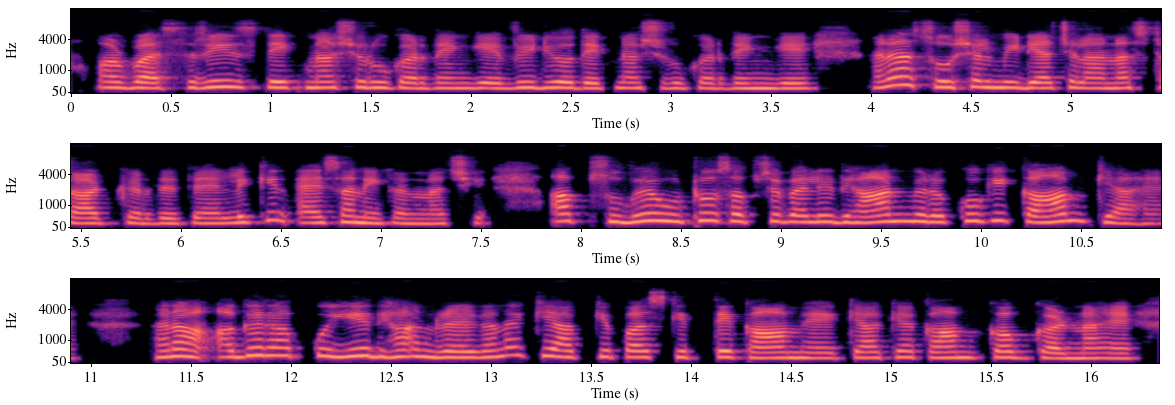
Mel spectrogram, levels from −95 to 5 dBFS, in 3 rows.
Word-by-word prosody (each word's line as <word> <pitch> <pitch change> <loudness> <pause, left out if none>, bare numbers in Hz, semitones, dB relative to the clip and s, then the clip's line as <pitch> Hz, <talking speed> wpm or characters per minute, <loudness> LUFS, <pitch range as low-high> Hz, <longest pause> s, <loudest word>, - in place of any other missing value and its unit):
और 250 -1 +1
बस 225 -1 +2
रील्स 260 +1 0
देखना 250 -1 +1
शुरू 250 -1 -1
कर 225 -2 -1
देंगे, 225 0 -2
वीडियो 245 +2 +1
देखना 230 +1 -3
शुरू 225 0 -6
कर 220 -1 -5
देंगे। 220 0 -1 0.4
है 250 - -1
ना? 360 +3 +7
सोशल 265 -3 0
मीडिया 240 -2 +2
चलाना 225 -2 -1
स्टार्ट 225 -1 -1
कर 225 -3 -4
देते 215 +1 -4
हैं 220 0 -2
लेकिन 255 +8 -3
ऐसा 240 +3 0
नहीं 235 -3 +1
करना 205 -2 -4
चाहिए। 230 +7 -7
आप 310 0 0
सुबह 285 +3 +2
उठो 325 +1 +1
सबसे 305 -1 -2
पहले 280 0 +1
ध्यान 260 +4 +4
में 305 -1 +2
रखो 275 +3 0
कि 335 +2 0
काम 285 +4 +4
क्या 260 -5 -2
है। 205 0 -9 0.4
है 270 - +1
ना? 305 0 +6
अगर 280 +6 +1
आपको 330 -1 -2
ये 305 +2 +4
ध्यान 280 0 +2
रहेगा 255 0 +2
ना 345 +4 -2
कि 325 - +1
आपके 275 0 0
पास 265 -1 +1
कितने 265 0 0
काम 235 +1 +4
हैं, 230 -1 -3
क्या-क्या 245 +1 -2
काम 245 +1 +2
कब 255 -3 0
करना 220 -2 +1
है, 220 -1 -2
250 Hz, 210 wpm, -19 LUFS, 225-275 Hz, 0.4 s, ना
